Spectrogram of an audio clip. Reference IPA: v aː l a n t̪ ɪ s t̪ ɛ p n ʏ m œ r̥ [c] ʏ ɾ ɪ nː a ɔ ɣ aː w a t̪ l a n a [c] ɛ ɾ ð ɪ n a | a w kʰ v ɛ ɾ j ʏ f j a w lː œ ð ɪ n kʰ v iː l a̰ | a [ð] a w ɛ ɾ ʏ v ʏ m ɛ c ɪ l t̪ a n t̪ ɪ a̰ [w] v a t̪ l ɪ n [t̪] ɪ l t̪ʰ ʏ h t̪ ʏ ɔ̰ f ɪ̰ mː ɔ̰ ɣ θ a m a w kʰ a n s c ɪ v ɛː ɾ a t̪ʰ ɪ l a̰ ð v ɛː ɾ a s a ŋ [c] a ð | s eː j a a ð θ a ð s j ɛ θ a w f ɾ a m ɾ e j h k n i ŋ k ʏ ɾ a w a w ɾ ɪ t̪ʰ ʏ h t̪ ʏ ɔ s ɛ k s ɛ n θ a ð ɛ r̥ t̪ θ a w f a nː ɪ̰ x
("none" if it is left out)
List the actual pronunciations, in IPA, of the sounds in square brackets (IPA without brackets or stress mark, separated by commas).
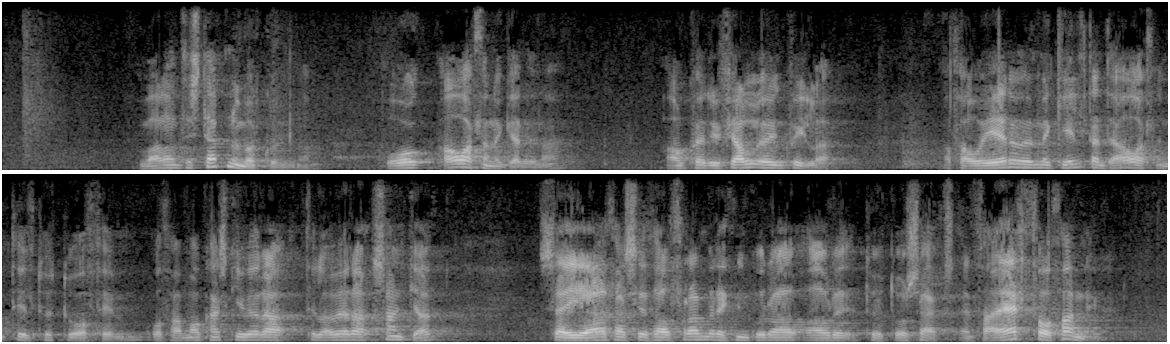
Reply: k, c, θ, w, t̪ʰ, c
